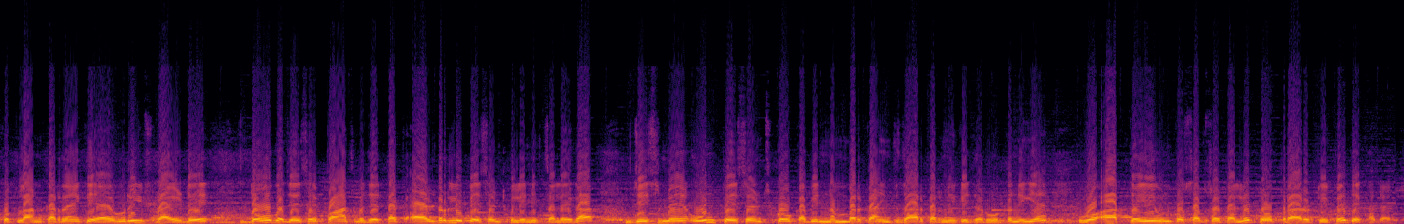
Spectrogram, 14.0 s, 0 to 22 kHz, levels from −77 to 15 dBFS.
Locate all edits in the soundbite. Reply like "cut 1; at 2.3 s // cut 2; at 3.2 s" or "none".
none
